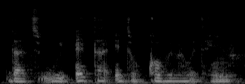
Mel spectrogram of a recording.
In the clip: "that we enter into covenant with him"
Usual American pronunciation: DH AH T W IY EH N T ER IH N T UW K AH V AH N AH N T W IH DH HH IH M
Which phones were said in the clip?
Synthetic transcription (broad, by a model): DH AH T W IY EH N T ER IH N T UW K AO B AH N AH W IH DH HH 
